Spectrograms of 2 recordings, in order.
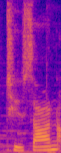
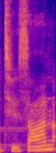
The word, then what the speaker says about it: Tucson: have, oh my gosh, when I was going to college, anytime I saw a Tucson on the road, I like saw it as a sign.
